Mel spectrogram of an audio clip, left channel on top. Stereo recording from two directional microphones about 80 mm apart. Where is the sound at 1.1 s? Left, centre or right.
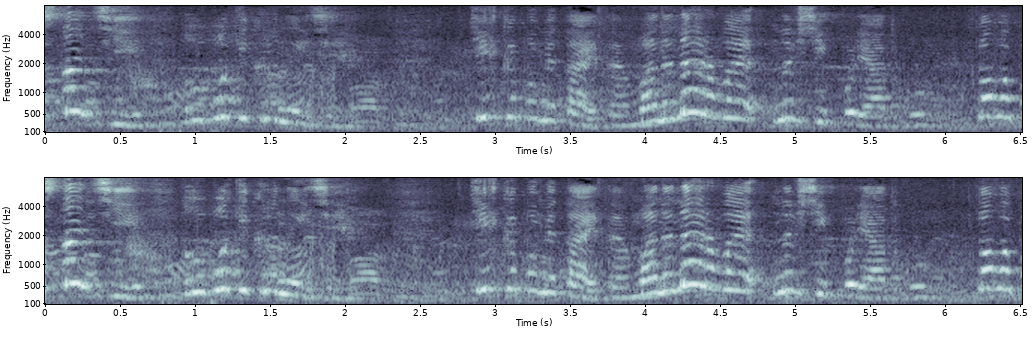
Right.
